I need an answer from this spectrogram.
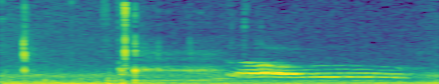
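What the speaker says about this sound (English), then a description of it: "And the cat's upset now." An upset house cat gives a couple of drawn-out, whining meows at moderate distance, faint under a steady background hum.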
